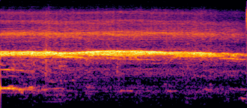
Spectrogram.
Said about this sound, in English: How many people come from clitoral and vaginal stimulation? Can you blow your whistle?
